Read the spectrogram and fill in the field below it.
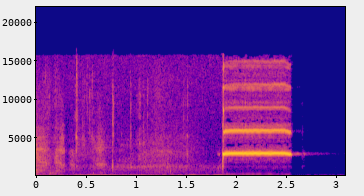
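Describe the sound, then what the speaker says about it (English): A single loud, piercing whistle blast rings out steadily for under a second, cutting off sharply after some low background rumble. "Got the whistle here. I'm gonna really blast it tonight."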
